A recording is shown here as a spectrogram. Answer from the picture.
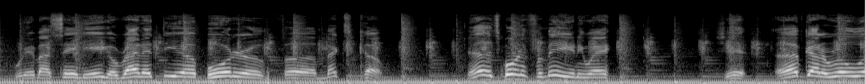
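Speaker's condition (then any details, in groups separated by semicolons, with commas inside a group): No condition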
